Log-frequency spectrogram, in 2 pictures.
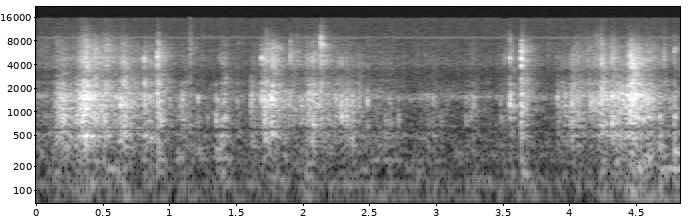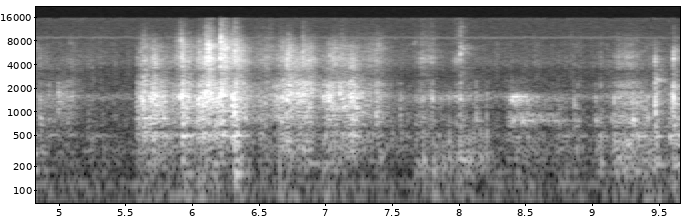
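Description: A felt-tipped plastic squeegee rubbing and scraping over self-adhesive vinyl film in short, uneven strokes, pressing the film down onto a board, with the film's peeled-back paper backing rustling; the strokes are loudest about six seconds in.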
